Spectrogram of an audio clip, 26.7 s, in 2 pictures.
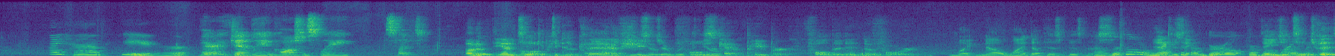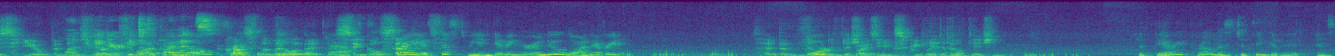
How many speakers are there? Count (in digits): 4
